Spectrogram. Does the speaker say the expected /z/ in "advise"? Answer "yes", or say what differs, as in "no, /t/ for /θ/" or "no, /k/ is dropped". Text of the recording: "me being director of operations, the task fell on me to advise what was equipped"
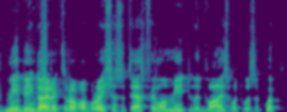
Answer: yes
